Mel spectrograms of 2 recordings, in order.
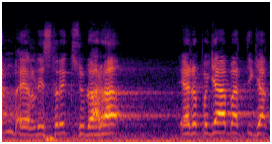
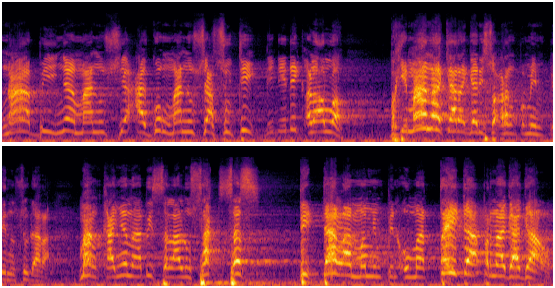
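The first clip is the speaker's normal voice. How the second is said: higher, louder sermon delivery; fervent preaching; 5 semitones higher, 6 dB louder than usual. Real, not acted. Preacher praising the Prophet to the congregation, fervent. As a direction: preach it out, building in force to the end.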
